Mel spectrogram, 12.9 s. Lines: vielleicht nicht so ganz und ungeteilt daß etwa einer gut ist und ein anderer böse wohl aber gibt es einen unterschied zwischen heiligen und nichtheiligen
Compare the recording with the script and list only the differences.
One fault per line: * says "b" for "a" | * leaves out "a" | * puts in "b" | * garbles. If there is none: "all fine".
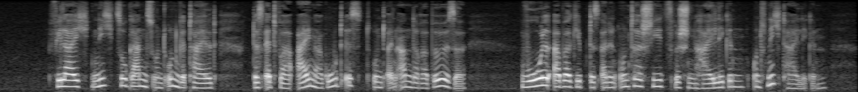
all fine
